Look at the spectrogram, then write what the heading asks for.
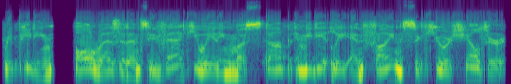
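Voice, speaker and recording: Piercingly bright male emergency announcer. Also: medium pitch, normal speed, dry recording, poor audio. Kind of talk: scripted emergency update.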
